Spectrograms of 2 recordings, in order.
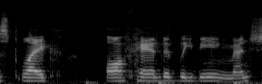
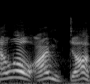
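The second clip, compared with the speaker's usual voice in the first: put-on deadpan character voice, higher and louder; 7 semitones higher, 12 dB louder than usual. Imitating a character appearing and announcing himself: deadpan Duck impression. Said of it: "Duck appears and he's like".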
